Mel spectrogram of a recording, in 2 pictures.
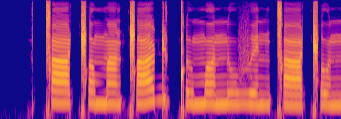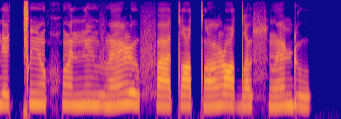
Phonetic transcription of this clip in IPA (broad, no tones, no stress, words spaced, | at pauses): ǀaǁʌm ãǁaɖi ǃɯmʌnu venǀaǁo neǀĩχʷɛ̃ nĩvɛ̃ɭɯ fatotˤɛ̃ɭu dˤʌsʷɛ̃ɖu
